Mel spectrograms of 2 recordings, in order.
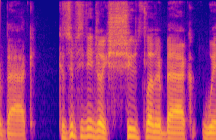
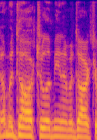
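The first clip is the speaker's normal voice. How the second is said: mock yelling, higher pitch; 4 semitones higher than usual. Recapping a movie scene where a man runs into a public shelter, retelling a yell. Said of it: "he's like yelling the whole time".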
